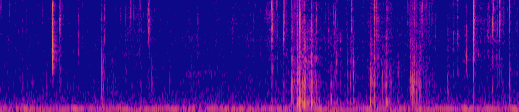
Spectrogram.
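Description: A metal blade scrapes along the scored end of a solid rectangular lilac bar of dry soap held in the palm, shedding small soap cubes. Quiet, bright crisp crunches and crinkling scrapes come in scattered bursts over a steady low hum, with the loudest cluster near the middle.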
